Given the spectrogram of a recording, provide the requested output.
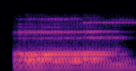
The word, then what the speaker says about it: om: m que es el mantran om como se pronuncia en la India om bueno como ustedes consideren pero concentrado en el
